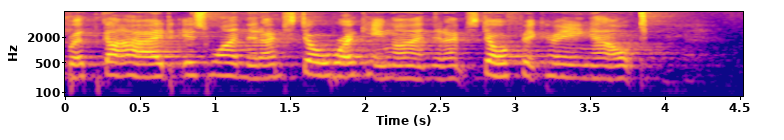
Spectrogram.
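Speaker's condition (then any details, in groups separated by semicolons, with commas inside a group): Deafness; born deaf, cochlear implant chosen by doctor father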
